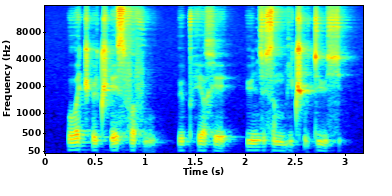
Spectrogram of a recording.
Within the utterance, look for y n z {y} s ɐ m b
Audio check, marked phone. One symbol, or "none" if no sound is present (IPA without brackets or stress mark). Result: ø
